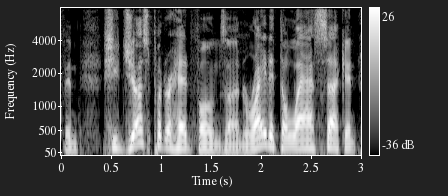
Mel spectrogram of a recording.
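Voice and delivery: usual speaking voice

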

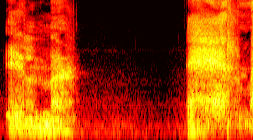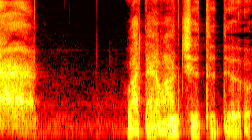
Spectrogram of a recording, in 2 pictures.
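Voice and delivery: whispered name, drawn out; whispering a caller's name in menace; creepy whisper. Acted. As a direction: hiss his name like a threat.

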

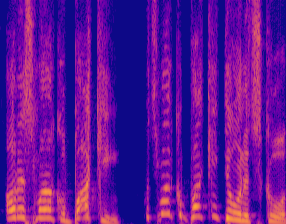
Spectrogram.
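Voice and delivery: high, loud, delighted; excited mock surprise. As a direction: greet him like family, high and loud. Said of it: "I go like this".

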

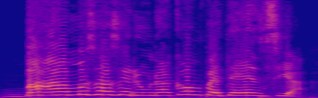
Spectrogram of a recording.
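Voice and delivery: high, drawn-out imitation of a rowdy friend; mock announcing shout. Imitating Mateo proposing a competition, drawn-out mock shout. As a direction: stretch out a mock rallying yell.

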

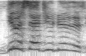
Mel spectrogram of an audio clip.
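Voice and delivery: high, loud cry of protest; loud, desperate cry; retold scream at God. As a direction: raise it to a pleading shout at the heavens. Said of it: "I would scream the scriptures".

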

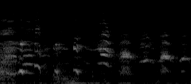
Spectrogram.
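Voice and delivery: giddy high-pitched laugh; high squealing laugh. Real, not acted.

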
